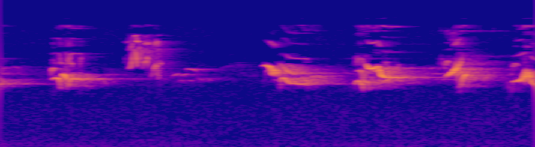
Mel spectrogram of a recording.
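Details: Monk parakeet calling while nesting, rough squawking notes in uneven bursts broken by a short silence, then a run of loud, grating chatter about twice per second.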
